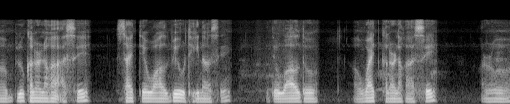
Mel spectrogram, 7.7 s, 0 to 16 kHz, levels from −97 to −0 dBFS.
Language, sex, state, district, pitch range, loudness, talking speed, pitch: Nagamese, male, Nagaland, Dimapur, 100-110 Hz, -20 LUFS, 125 wpm, 100 Hz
